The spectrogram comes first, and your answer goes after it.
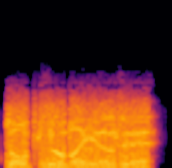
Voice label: voice message gunlayer contused, turkish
